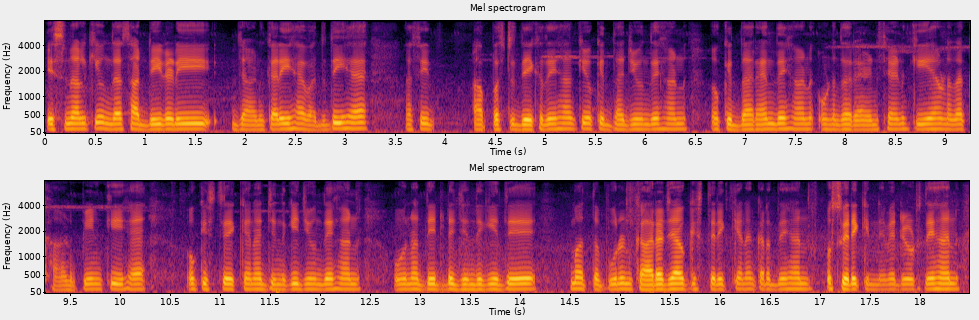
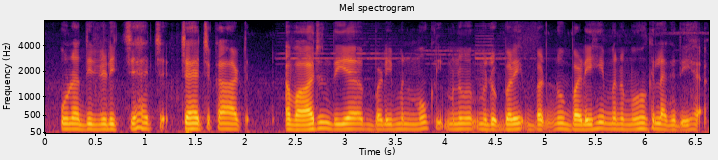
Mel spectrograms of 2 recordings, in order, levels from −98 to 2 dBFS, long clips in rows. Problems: constant background noise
